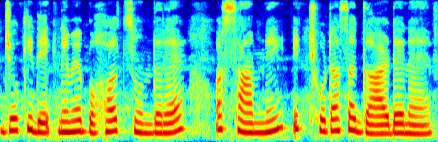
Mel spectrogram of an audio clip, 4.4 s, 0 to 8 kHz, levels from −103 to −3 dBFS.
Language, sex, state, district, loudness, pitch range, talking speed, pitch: Hindi, female, Delhi, New Delhi, -13 LUFS, 205-250 Hz, 190 wpm, 230 Hz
